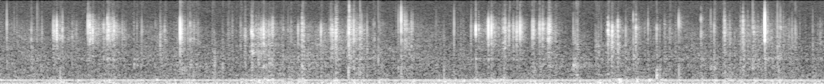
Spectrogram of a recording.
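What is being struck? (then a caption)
Small steel balls. Small solid steel pachinko balls on black velvet are tapped and rolled into each other with nails and fingertips, giving quiet, bright metallic clicks and a soft rolling patter. The ticks are short and dry, over a steady low hum.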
